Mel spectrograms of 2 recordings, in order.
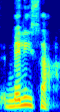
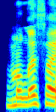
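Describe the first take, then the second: First: The name is said in a Haitian accent. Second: The name is said in an American accent. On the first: This is how the family elders say it. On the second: This is the usual American way.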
